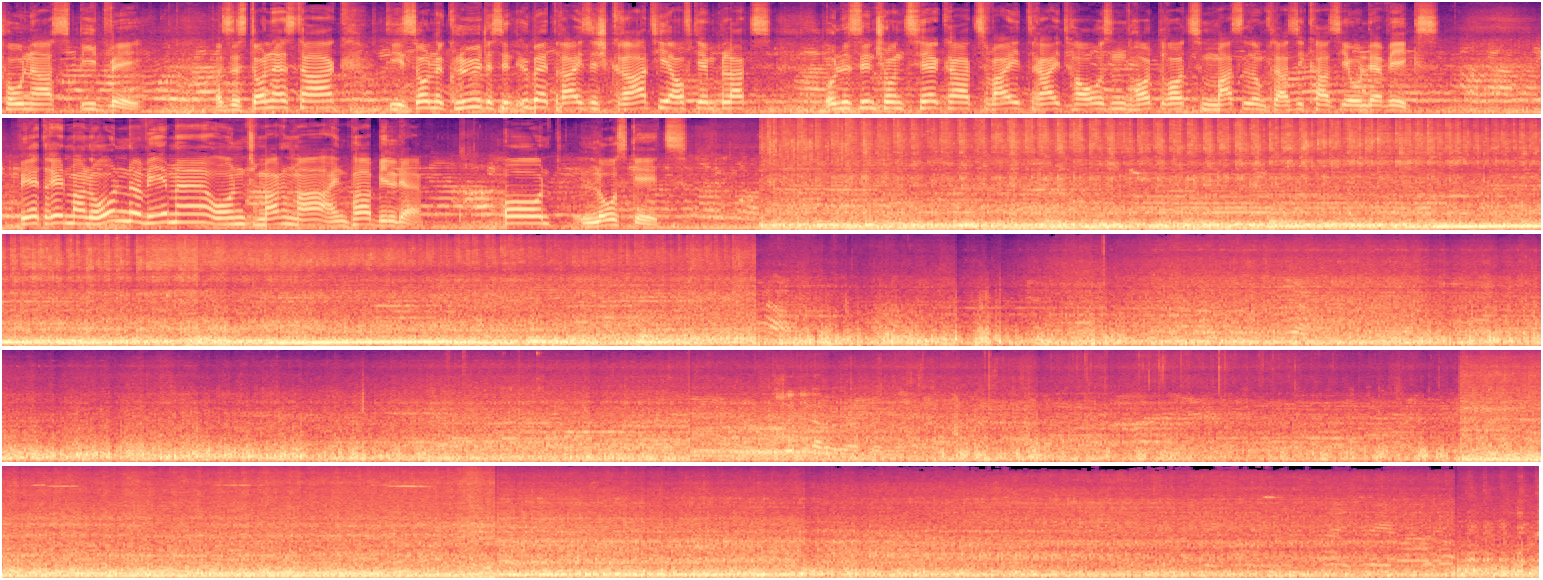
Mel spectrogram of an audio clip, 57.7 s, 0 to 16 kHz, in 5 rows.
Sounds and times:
Speech: 0.0s - 17.2s, 28.8s - 29.2s, 40.4s - 41.6s.

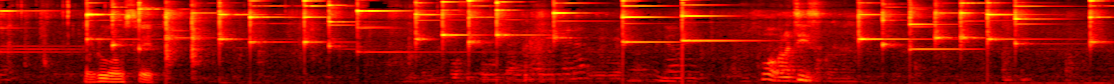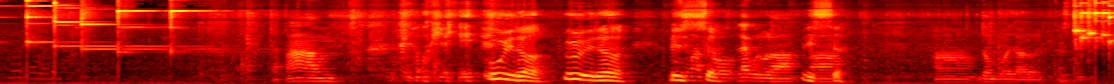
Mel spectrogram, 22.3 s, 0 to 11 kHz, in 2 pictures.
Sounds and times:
Marimba, xylophone: 0.0s - 13.9s, 21.9s - 22.2s.

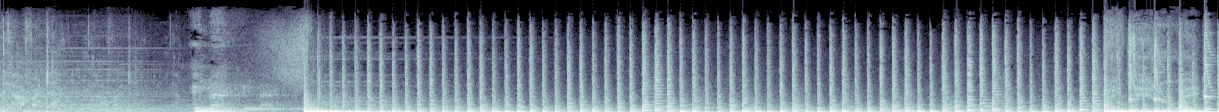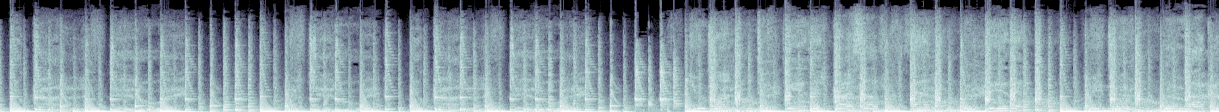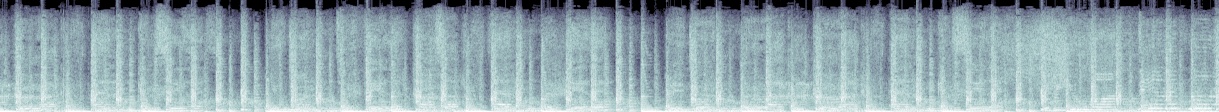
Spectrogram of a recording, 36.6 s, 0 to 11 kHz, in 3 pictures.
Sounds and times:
Music: 0.0s - 36.5s.

